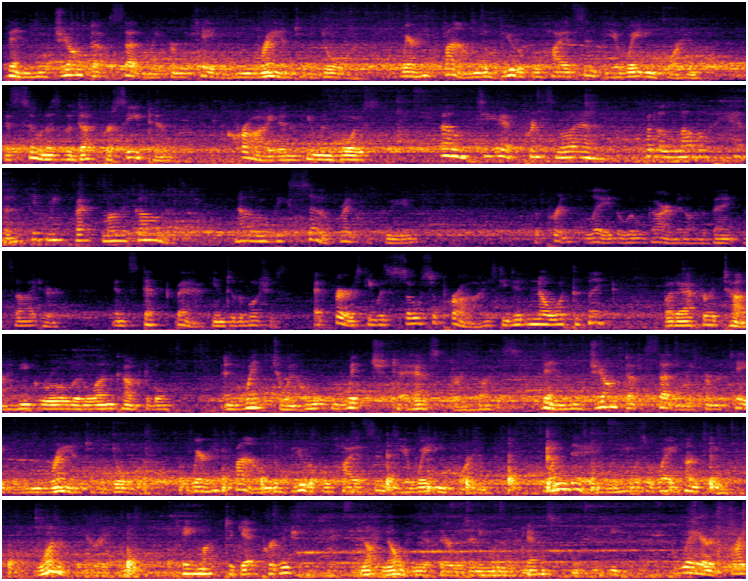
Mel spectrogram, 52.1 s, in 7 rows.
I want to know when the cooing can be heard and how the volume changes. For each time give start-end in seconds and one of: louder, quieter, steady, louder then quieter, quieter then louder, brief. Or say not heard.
not heard.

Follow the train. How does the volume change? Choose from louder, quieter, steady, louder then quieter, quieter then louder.
quieter then louder.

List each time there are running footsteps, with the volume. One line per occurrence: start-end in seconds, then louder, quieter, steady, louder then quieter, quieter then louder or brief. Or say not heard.
38.5-46.4 steady.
